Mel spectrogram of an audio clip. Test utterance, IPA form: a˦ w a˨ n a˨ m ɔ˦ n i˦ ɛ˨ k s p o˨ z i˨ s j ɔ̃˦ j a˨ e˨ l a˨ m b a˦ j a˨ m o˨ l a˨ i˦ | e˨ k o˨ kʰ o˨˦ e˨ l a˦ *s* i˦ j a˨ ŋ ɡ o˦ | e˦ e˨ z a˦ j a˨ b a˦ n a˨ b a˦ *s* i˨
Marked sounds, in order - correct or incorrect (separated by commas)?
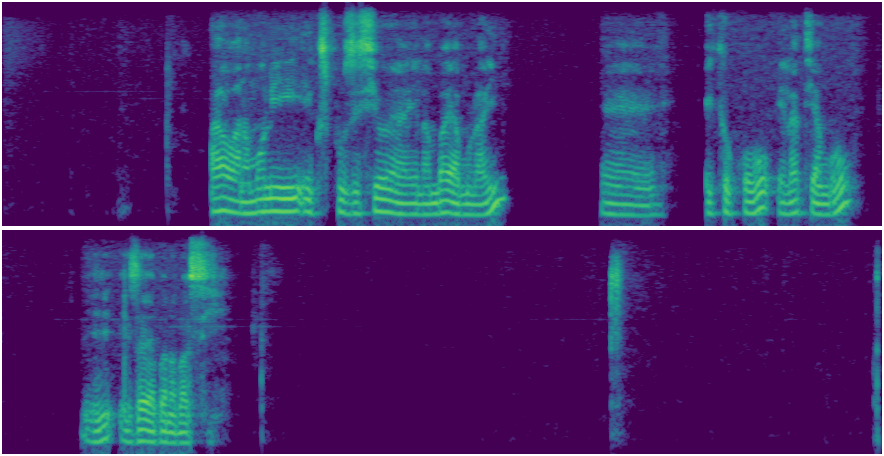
incorrect, correct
